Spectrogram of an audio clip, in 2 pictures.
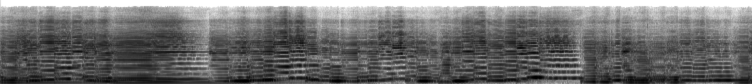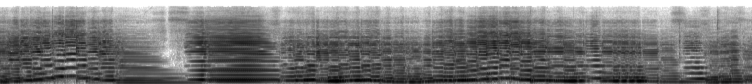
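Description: Solo cello played with the bow, unaccompanied: a melody that moves through many notes, with long held low notes sounding beneath it near the start and again about two-thirds of the way through.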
